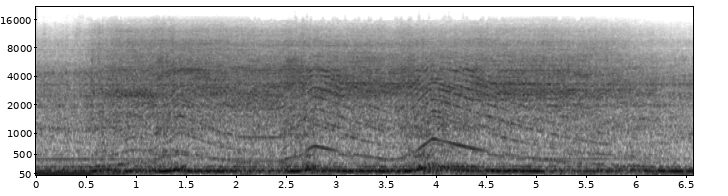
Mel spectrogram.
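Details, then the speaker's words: 1970 Chevrolet Chevelle 350 V8, automatic, serpentine belt conversion, headers, dual exhaust: revving with thin whine rising and falling with revs from power steering pump. "Powered steering was whining, but that being said, this is a nice setup."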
